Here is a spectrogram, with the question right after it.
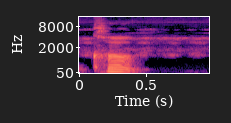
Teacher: ख बोलिएगा ना तो मुह से अधिक वायु निकलेगा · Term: महाप्राण व्यंजन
